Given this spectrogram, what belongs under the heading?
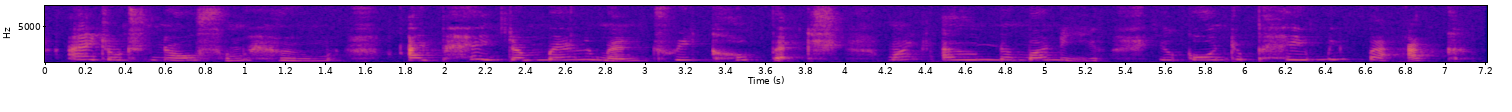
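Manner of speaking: the maid Natasha, teasing and alarmed, pitched high; high maid's voice. Acted. Natasha the maid fussing at Raskolnikov, high teasing voice. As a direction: play the chatty maid, voice lifted well above your own.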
